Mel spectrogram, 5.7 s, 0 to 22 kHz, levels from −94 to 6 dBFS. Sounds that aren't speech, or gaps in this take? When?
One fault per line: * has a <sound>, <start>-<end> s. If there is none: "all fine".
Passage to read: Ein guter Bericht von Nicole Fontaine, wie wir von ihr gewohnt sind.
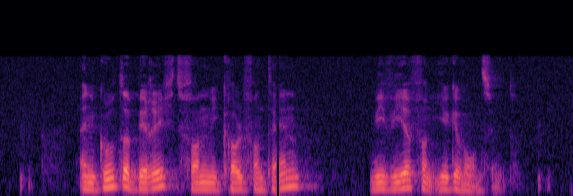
* has a dropout, 2.8-2.8 s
